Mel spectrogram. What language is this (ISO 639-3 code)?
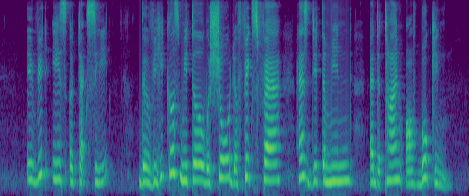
eng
